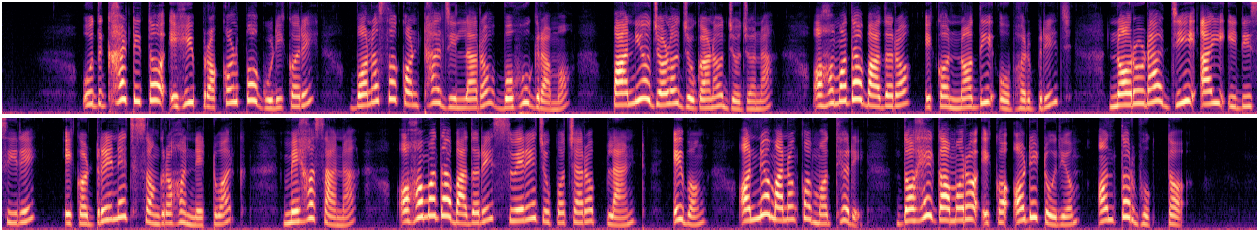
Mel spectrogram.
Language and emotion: Odia, neutral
